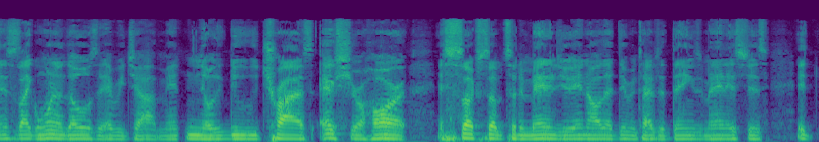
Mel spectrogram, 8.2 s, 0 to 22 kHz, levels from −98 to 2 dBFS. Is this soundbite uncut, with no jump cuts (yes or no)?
no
